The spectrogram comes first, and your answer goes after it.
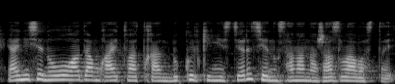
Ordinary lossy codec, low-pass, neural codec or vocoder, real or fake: none; none; none; real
